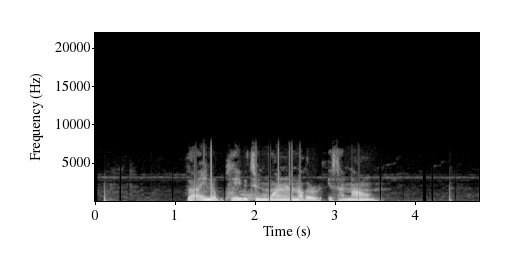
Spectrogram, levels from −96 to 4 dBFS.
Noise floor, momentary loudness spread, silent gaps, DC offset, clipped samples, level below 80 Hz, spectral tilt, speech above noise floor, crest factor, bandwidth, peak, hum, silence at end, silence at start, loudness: -62 dBFS; 7 LU; none; under 0.1%; under 0.1%; -46 dBFS; -8 dB/octave; 47 dB; 16 dB; 7.6 kHz; -2 dBFS; none; 1.25 s; 1.15 s; -17 LUFS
